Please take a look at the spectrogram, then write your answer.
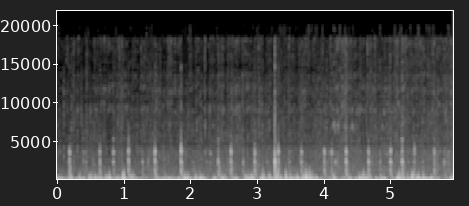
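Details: Brand-new Buzz Charter F eBike while pedaling: sharp metallic knocks in irregular bursts, several a second, under some wind noise, like metal parts colliding inside the rear hub motor; cause unknown.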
